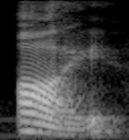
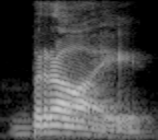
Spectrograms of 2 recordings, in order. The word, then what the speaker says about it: braai: Alright, so let's move on to the individual pronunciation of these sounds as well as some vocabulary to accompany them. I, braai, braai.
